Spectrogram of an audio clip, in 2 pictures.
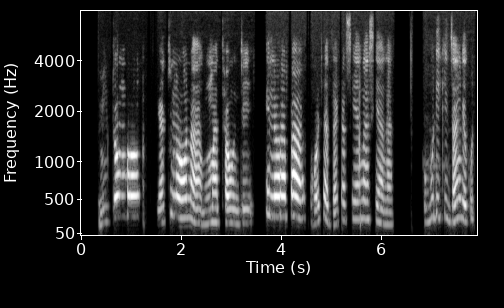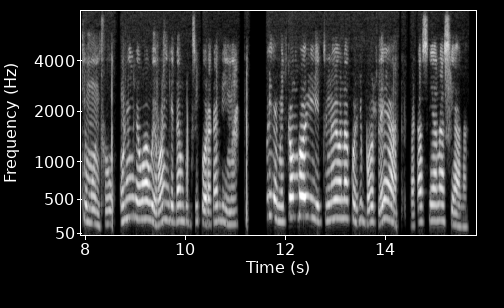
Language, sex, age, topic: Ndau, male, 18-24, health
